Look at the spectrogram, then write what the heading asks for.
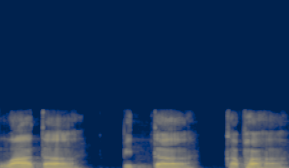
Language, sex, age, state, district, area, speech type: Sanskrit, male, 18-30, Karnataka, Uttara Kannada, rural, spontaneous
